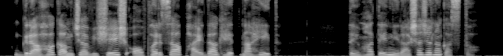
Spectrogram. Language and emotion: Marathi, sad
